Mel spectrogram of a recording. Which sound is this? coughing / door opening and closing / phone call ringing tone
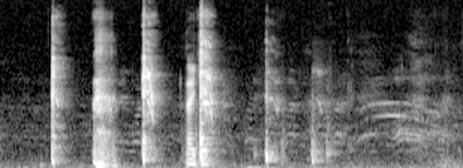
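coughing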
